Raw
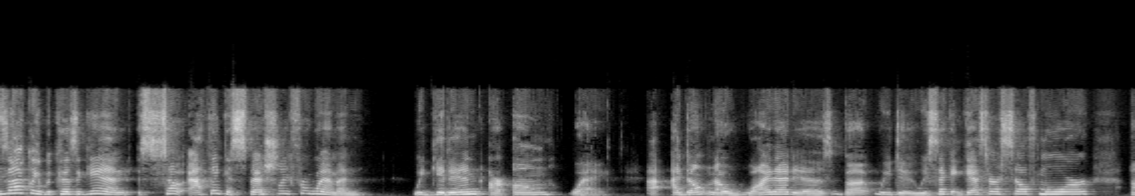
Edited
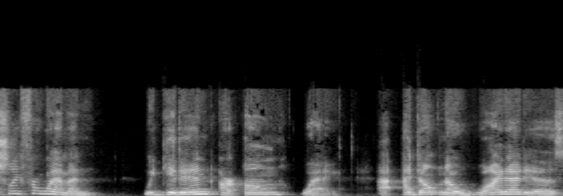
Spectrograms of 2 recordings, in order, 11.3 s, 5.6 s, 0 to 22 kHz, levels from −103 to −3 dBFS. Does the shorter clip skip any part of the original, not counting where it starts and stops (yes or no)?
no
